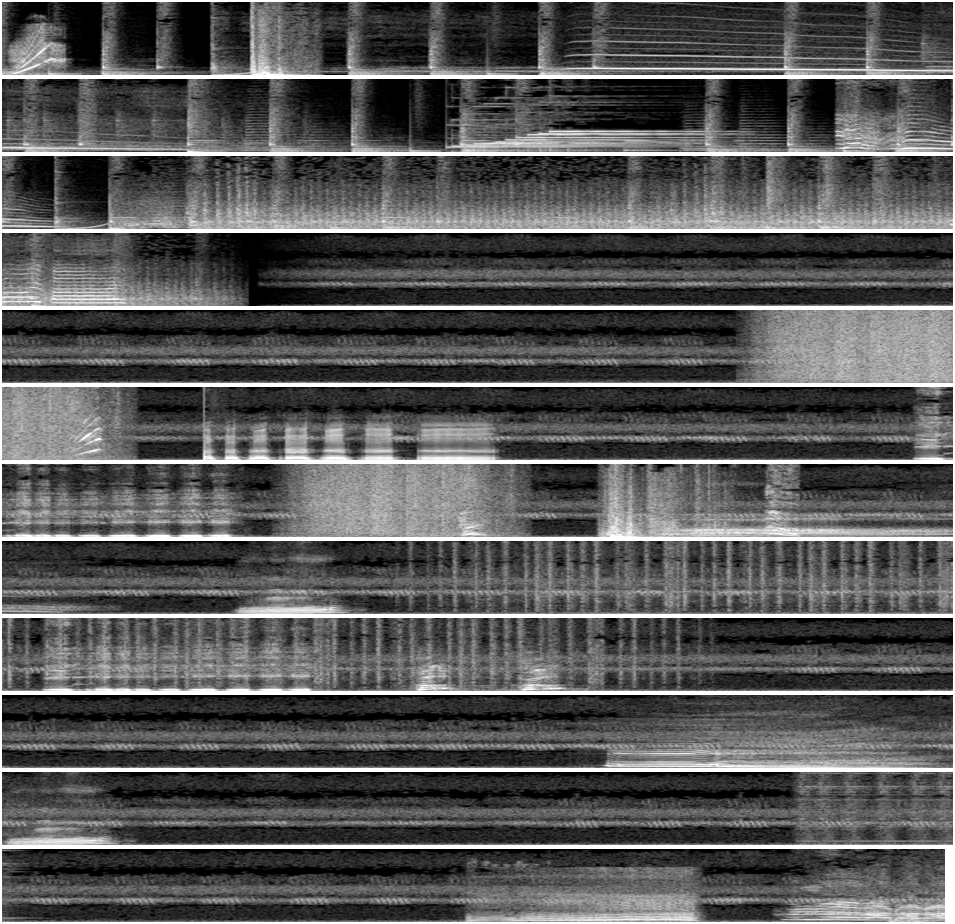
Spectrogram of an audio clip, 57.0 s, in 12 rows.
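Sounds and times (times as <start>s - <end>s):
cartoon character voice gliding: 14.2s - 15.0s
cartoon voice chatter: 14.2s - 15.0s, 38.2s - 41.0s
insect chirring: 15.6s - 31.5s, 33.3s - 45.8s, 48.2s - 54.7s
short hiss: 22.7s - 24.5s, 29.9s - 31.2s
buzzy cartoon sound effect: 22.8s - 24.4s
thump: 31.5s - 32.0s
falling vocal cry: 31.8s - 33.8s, 54.6s - 57.0s.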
